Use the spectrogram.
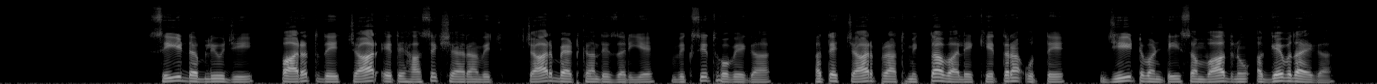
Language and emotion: Punjabi, neutral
